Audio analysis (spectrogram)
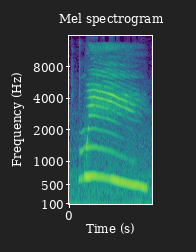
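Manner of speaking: mock glee.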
